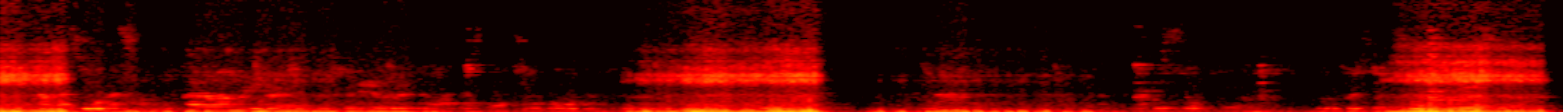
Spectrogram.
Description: Phil is a cute boxer dog and he snores every day.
